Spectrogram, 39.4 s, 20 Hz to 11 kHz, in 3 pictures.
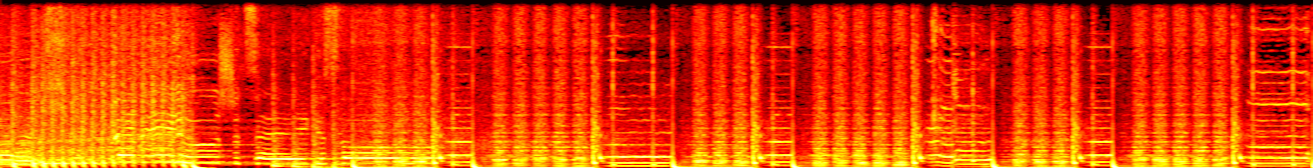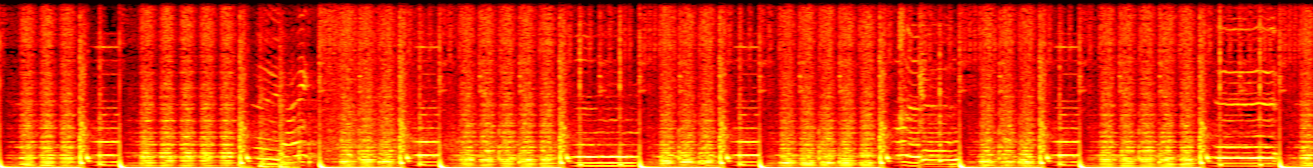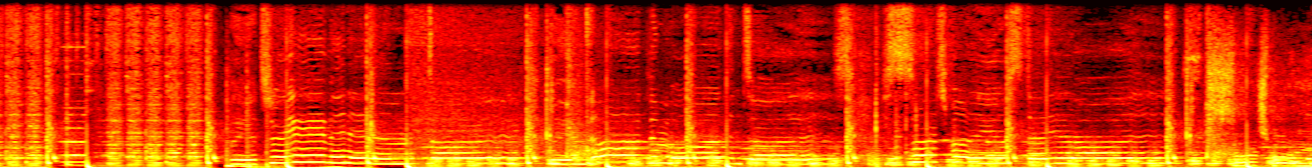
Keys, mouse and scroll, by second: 1.6-3.8 typing, 4.5 click, 4.6 F10, 5.0 right click, 5.8 click, 6.2-7.9 typing, 9.3 click, 10.3 typing, 12.6-15.1 drag, 15.5 click, 18.8 F10, 19.5-24.5 drag, 26.2 F10, 27.4-34.7 drag, 35.6 F10, 36.2-38.2 drag, 37.8 Delete, 38.2 right click, 38.9-39.3 typing.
